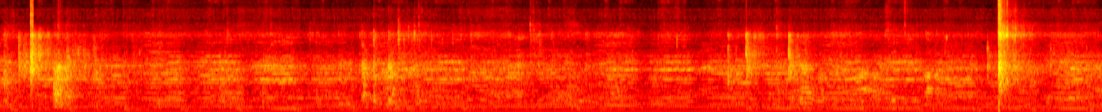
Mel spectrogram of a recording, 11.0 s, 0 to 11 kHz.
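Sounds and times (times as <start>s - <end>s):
pool balls cracking: 0.0s - 1.0s.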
